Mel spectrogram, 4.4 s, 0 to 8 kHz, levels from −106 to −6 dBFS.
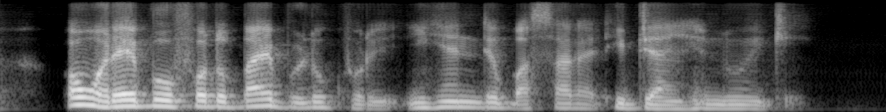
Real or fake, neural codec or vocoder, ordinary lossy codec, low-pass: fake; codec, 16 kHz, about 1 kbps, DyCAST, with the encoder's durations; none; 7.2 kHz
